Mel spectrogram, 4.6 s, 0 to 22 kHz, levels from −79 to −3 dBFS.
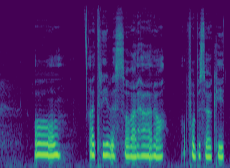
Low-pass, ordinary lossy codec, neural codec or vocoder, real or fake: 19.8 kHz; none; none; real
